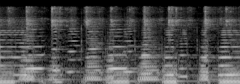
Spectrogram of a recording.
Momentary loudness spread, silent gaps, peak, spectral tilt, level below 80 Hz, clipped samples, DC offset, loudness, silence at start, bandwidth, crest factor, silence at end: 4 LU; none; -2 dBFS; -4 dB/octave; -30 dBFS; under 0.1%; under 0.1%; -19 LUFS; 0 s; 16.5 kHz; 16 dB; 0 s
